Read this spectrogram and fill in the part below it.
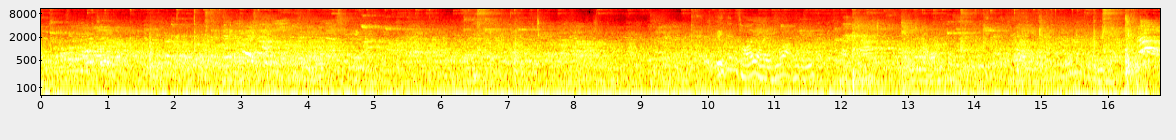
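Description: Women chat nearby in a lively murmur.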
